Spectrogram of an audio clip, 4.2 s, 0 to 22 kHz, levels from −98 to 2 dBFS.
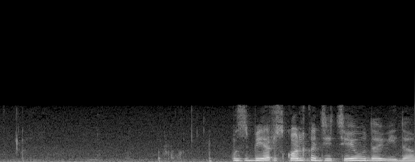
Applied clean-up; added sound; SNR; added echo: none; none; none; none.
